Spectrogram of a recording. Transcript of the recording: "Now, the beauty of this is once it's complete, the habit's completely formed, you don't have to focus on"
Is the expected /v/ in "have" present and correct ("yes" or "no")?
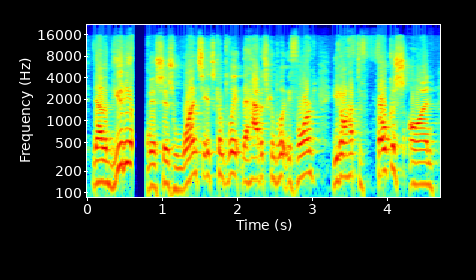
no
